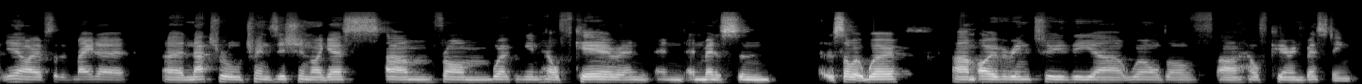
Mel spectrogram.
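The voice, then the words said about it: Australian accent. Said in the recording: “Very interesting accent as well. I always enjoy hearing a good Australian accent.”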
